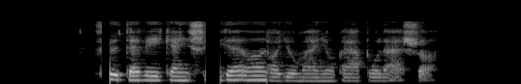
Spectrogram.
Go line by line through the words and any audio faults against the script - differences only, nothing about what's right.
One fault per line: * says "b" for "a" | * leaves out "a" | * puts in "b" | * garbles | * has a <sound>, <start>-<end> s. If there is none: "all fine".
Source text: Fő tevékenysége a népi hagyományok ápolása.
* has a dropout, 1.0-1.1 s
* has a dropout, 2.1-2.2 s
* leaves out "népi"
